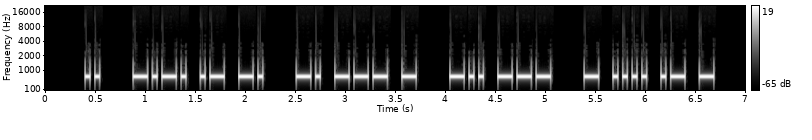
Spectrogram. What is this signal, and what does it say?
Morse code, heard as a keyed tone, about 25 wpm, 700 Hz. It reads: I CAN NOT DO THAT
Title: Sets of 5 Words Encore2 25wpm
